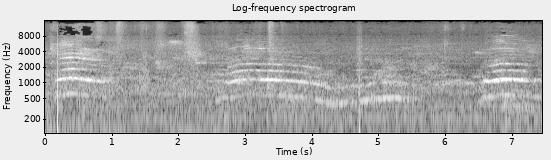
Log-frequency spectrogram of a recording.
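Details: Homeless cats, hungry, call loudly for food each morning before a feed of boiled chicken; a series of clear, harmonic meows, each swelling then bending downward, repeated several times over low traffic-like rumble and a couple of sharp clicks.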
